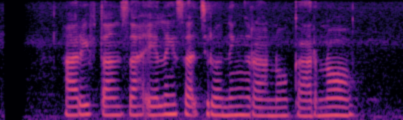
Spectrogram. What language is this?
Javanese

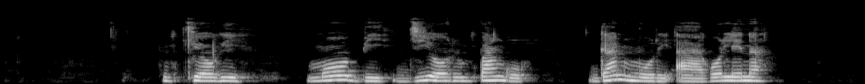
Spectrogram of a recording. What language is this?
Mpiemo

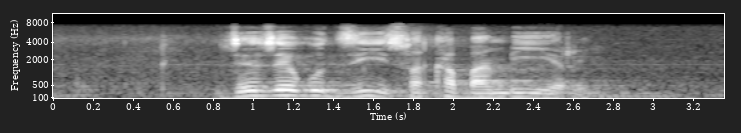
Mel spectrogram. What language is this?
Venda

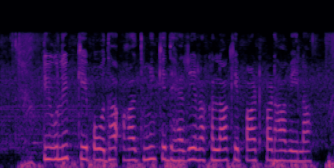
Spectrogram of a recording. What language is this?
Bhojpuri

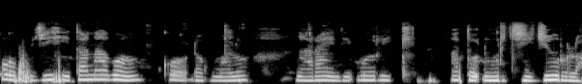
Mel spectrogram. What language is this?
Kuku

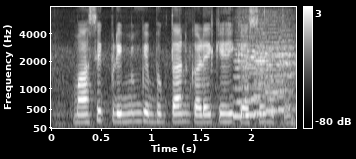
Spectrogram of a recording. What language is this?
Magahi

